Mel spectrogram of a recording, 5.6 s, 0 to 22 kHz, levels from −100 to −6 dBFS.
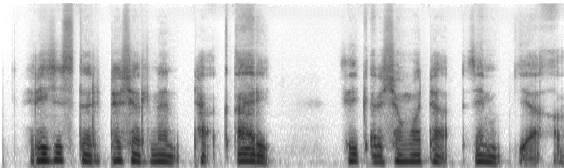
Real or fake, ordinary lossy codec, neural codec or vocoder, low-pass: fake; none; autoencoder, 48 kHz, 32 numbers a frame, DAC-VAE, trained on Japanese speech; none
